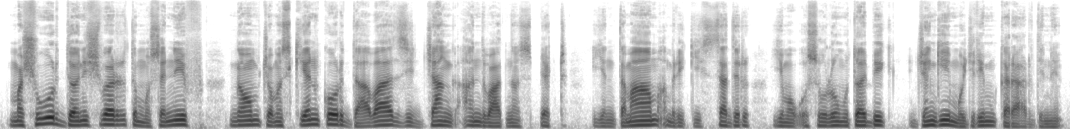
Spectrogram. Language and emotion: Kashmiri, neutral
